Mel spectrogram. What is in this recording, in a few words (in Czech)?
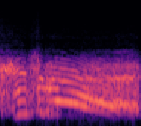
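Czech trick, mood high; speech; War Thunder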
